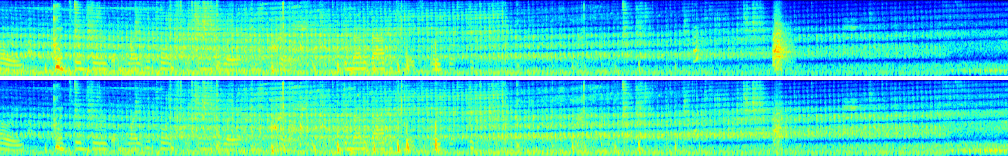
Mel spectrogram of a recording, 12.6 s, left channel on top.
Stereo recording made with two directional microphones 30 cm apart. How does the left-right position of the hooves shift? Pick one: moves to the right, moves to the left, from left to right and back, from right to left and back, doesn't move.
moves to the right.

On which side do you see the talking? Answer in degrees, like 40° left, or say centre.
10° left.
